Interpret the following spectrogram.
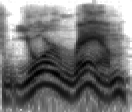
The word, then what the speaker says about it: Yoram: And Yoram, in case you're wondering, is spelled Y-O-R-A-M. And so it's Yoram, but it's said Yoram.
